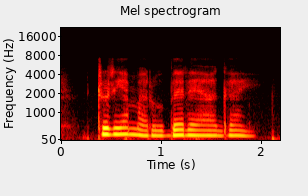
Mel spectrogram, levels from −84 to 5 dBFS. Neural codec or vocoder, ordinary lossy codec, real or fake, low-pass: none; none; real; 7.2 kHz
